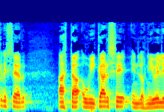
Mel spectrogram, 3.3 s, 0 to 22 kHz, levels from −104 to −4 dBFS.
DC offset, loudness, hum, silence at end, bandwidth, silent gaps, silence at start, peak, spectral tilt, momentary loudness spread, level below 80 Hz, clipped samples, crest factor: under 0.1%; -20 LUFS; none; 0 s; 11 kHz; none; 0 s; -2 dBFS; -6 dB/octave; 7 LU; -52 dBFS; under 0.1%; 20 dB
